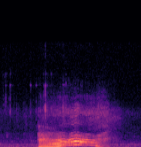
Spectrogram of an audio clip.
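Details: Khushi the female Keeshond at play: a single one-second vocal, starting as a rough growl and bending into a wavering, whiny moan that drops away at the end, in a quiet room.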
